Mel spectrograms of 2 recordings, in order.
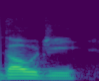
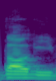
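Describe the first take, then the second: First: The g is a soft sound, like 'j'. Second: The g is a hard sound, like 'dog'. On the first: The speaker calls it right. "it's it's a Doji" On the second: The speaker calls it wrong. "The commentator was saying the same thing with Doggy, but no"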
